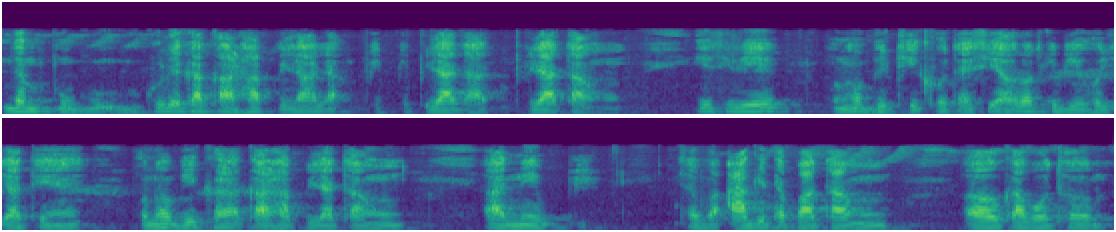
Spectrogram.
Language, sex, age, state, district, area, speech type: Hindi, male, 60+, Uttar Pradesh, Prayagraj, rural, spontaneous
